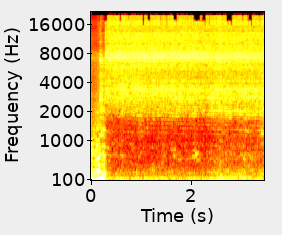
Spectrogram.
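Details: Bicycle bottom bracket after replacing a faulty bearing that had caused knocking: steady, even high-pitched whirring hiss with no clicks or knocks; normal bottom bracket bearing spin.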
